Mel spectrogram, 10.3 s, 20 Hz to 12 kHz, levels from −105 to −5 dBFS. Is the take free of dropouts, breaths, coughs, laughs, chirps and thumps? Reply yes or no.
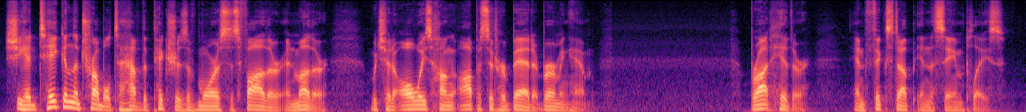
yes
